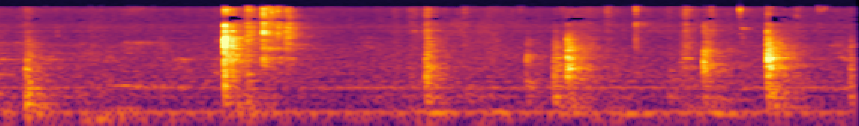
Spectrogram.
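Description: Metal tools and engine parts clanking on a steel workbench: about six separate sharp knocks, the loudest about a second and a half in.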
